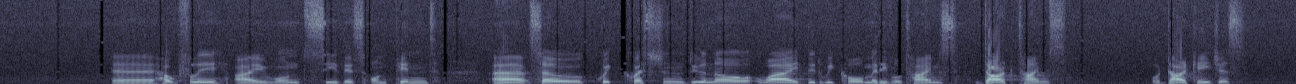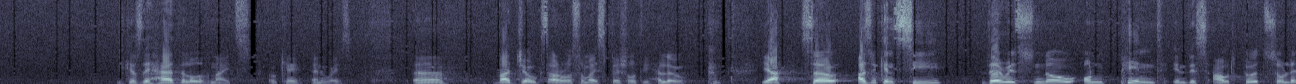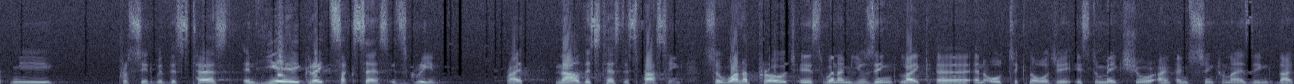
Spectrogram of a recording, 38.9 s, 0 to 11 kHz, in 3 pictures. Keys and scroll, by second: 27.2 alt+super+r, 27.2 F9, 35.8 ctrl+Tab.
